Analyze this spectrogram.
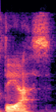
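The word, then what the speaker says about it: días: Buenos dias, which means good morning. Now you'll notice on the word dias there is a little accent, which means that we stress that particular letter. So buenos dias.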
